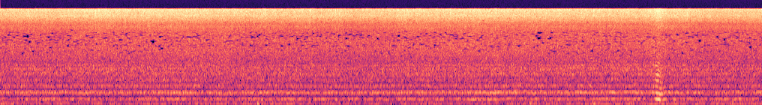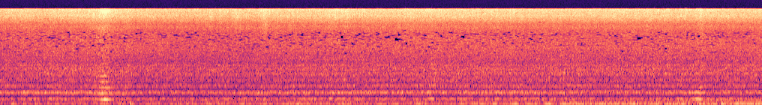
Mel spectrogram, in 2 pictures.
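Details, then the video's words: A swarm of honeybees at a big blue pollen feeder, feeding on ultra bee pollen, keeps up an unbroken buzzing hum. Two faint knocks break through briefly while the drone stays level. "Therapeutic Treatment Sounds Of The Honeybees"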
